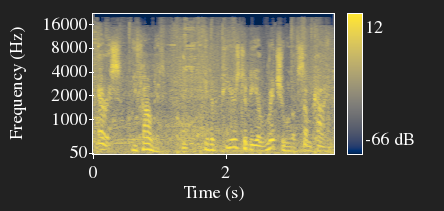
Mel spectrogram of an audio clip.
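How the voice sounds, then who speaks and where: Animated, earnest little robot companion. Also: male voice, a little high, a little fast, gravelly, very noisy. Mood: earnest, determined. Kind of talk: video game cutscene acting.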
